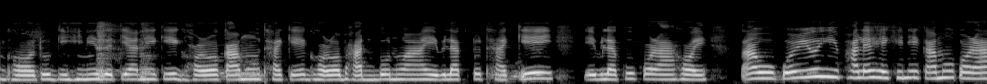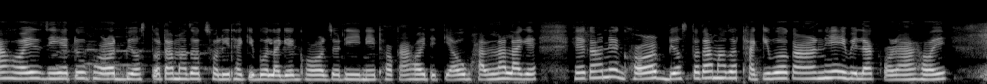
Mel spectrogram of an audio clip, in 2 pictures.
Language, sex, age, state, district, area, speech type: Assamese, female, 30-45, Assam, Dibrugarh, rural, spontaneous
